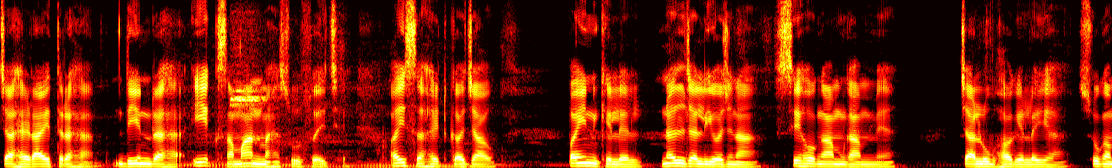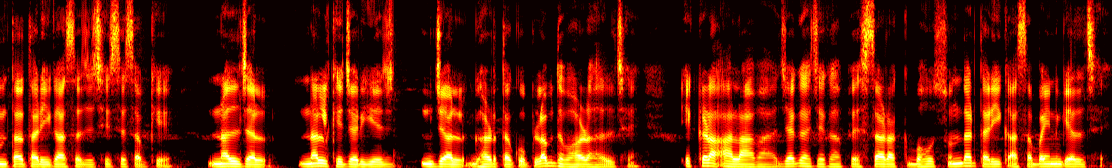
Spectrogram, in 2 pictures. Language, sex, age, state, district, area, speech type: Maithili, male, 45-60, Bihar, Sitamarhi, urban, spontaneous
